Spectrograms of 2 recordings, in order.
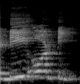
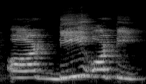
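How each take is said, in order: First: Said in the usual way. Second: Letters stretched out slowly, one by one; slow spelled-out letters. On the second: Shown as a demonstration. (धीरे-धीरे अक्षर बोलना) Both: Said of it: "अब ये दो words आ गए".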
